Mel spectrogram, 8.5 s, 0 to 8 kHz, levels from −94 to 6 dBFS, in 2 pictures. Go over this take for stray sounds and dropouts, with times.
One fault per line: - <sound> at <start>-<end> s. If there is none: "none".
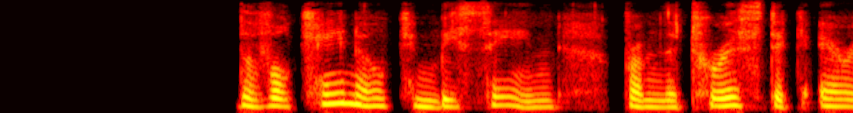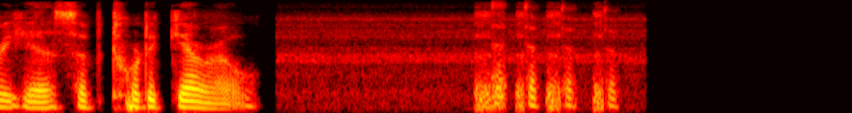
- laugh at 6.6-7.4 s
